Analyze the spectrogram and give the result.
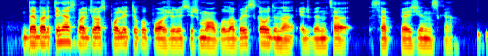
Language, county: Lithuanian, Vilnius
